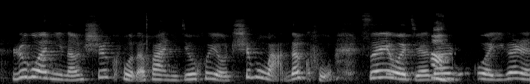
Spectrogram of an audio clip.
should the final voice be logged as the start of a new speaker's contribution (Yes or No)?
No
